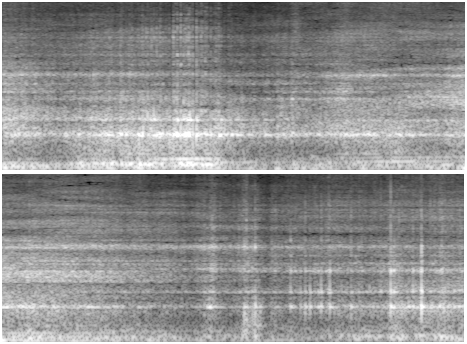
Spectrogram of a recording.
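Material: Wood.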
